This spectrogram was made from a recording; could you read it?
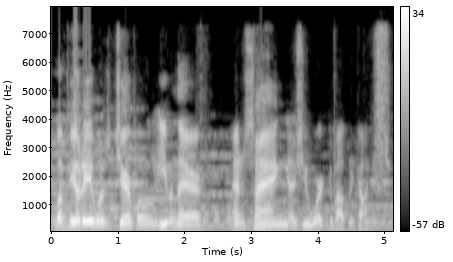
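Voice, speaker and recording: A man's voice: fairly high pitch, measured pace, over music. A man hosting and telling stories on an old-time children's radio show. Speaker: host and storyteller of children's show. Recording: dull lo-fi old radio recording.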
